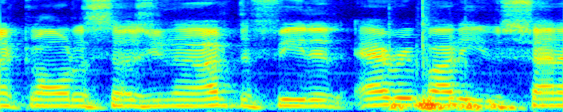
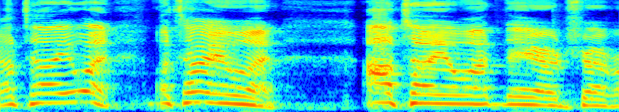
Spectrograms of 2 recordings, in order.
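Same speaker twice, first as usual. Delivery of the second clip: terrible put-on British accent, loud and high; 5 semitones higher, 6 dB louder than usual. Retelling what a man said to trevor while others laughed: bad british accent. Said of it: "I'm very terrible at a British accent".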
